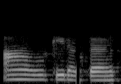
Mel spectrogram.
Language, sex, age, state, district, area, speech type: Tamil, female, 30-45, Tamil Nadu, Mayiladuthurai, rural, conversation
